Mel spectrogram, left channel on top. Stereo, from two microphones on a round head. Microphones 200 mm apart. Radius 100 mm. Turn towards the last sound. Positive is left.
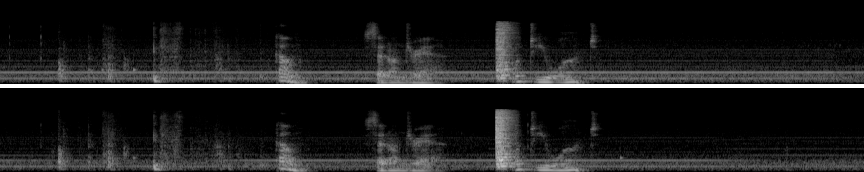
turn(degrees=-55)  # may be behind; listen again after turning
